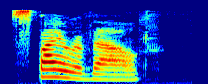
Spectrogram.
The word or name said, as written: spirivalve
